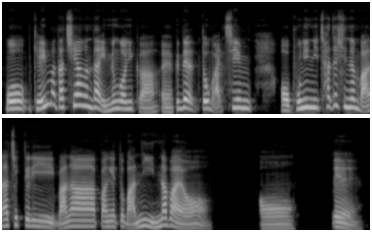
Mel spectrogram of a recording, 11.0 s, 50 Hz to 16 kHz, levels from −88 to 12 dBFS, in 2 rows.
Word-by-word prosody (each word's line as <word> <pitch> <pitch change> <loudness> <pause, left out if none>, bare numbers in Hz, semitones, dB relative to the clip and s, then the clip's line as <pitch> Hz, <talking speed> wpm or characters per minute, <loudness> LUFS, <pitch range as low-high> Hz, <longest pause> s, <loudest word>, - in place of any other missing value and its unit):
뭐 240 0 +5
개인마다 280 +5 +3
취향은 330 0 +3
다 270 -2 +5
있는 215 +8 -1
거니까. 150 - -1
예 140 0 -5
근데 260 +2 +2
또 485 0 +6
마침 265 -2 -1 0.4
어 175 -1 +2
본인이 270 +3 +3
찾으시는 290 -3 +1
만화책들이 190 - -2
만화방에 180 +3 -1
또 180 - -6
많이 170 +11 -2
있나 175 +9 0
봐요. 130 - -1 0.7
어. 125 0 -7 0.6
예. 130 -10 -4
190 Hz, 250 characters per minute, -23 LUFS, -, 0.7 s, 또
